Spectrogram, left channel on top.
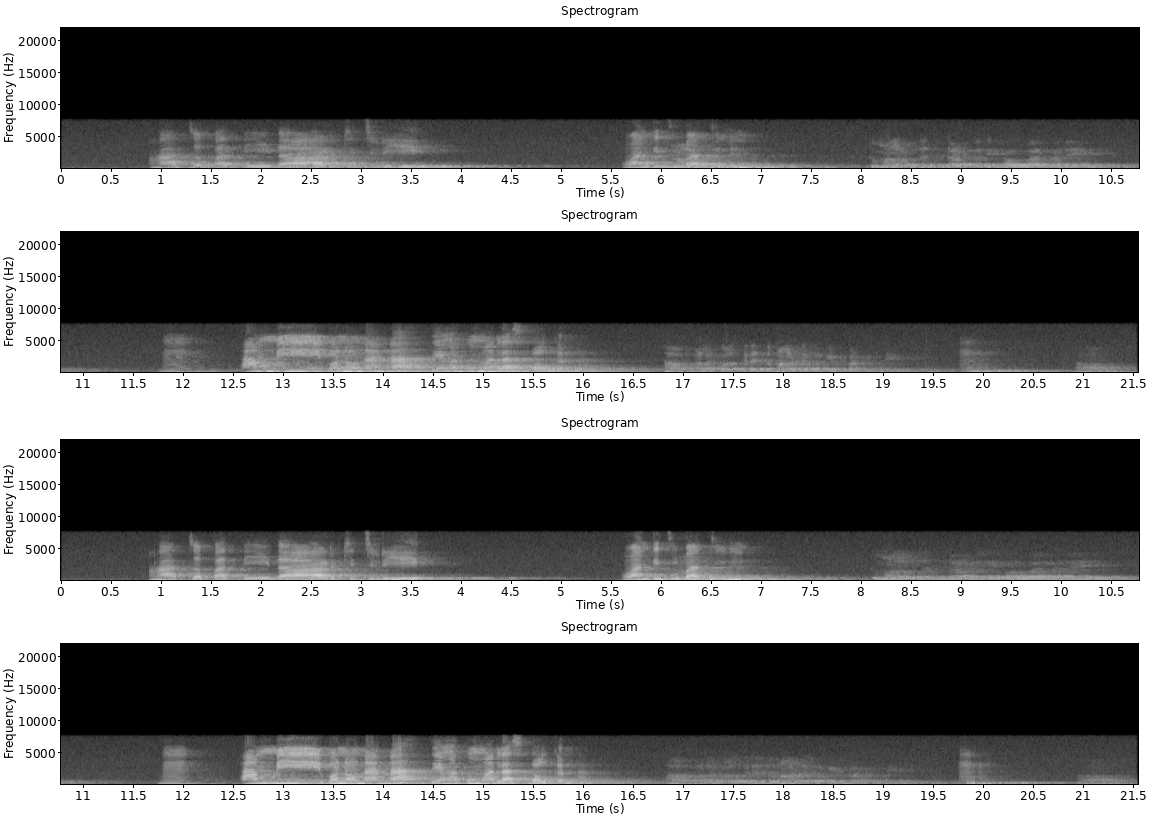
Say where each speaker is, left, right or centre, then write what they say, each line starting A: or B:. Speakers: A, on the right; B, on the left.
A: आज चपाती, डाळ, खिचडी. वांग्याची
B: तूम्हाला
A: भाजी
B: उडदाचे तु मला उडदाची डाळ कधी खाऊ घालणार आहे.
A: हम्म आम्ही बनवणार ना तेव्हा तुम्हाला
B: हा.
A: कॉल करणार.
B: हो मला कॉल करायच मला डबा घेऊन पाठवून द्यायच.
A: हम्म
B: हा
